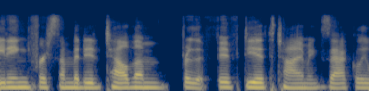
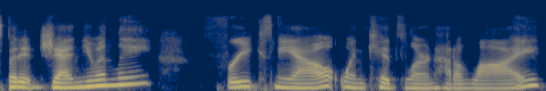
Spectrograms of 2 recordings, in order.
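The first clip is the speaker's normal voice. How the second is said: ordinary delivery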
